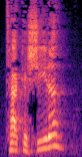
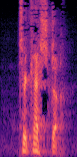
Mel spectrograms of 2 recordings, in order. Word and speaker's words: Takeshita: Konosuke Takashita? Takeshita.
